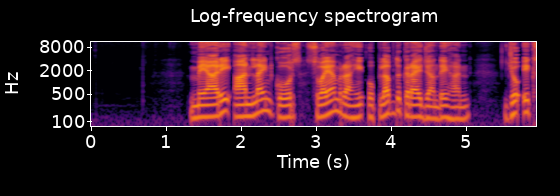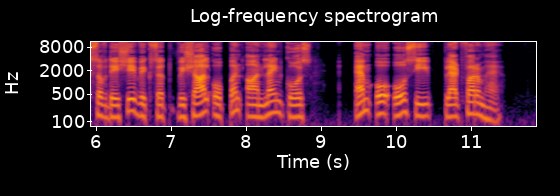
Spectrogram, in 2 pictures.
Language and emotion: Punjabi, neutral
